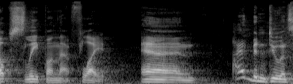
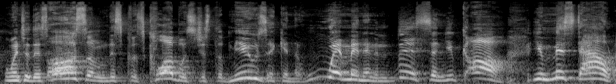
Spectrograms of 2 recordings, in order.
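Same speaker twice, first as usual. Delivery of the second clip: higher, raving about the club; excited buddy; 8 semitones higher than usual. Retold or imitated. Buddy raving to the sleepy teller about the club, higher. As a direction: gush about last night. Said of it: "and he goes".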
